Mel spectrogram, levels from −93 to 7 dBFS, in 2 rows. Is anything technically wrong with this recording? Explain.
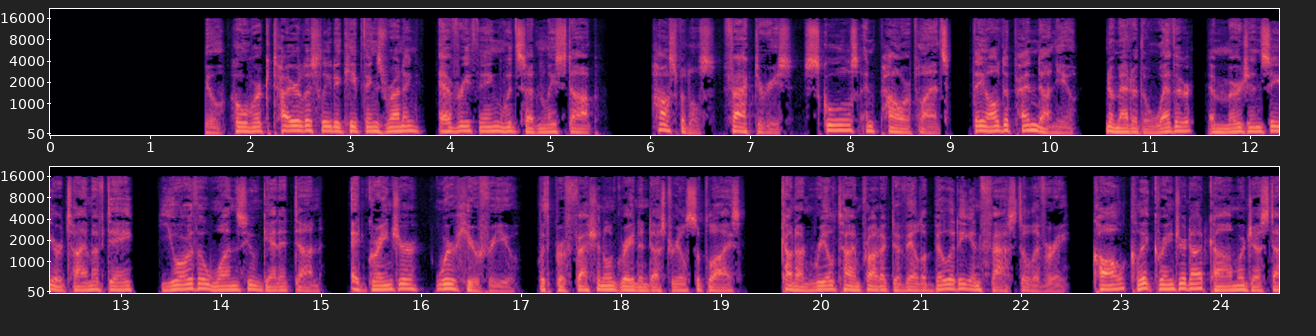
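Yes. For the first 1.56 s there is only dead digital silence, and then the speech bursts in at 1.56 s partway through a sound, with no natural onset or fade. This is a cut-off start: capture or streaming began late, so the opening of the utterance was never recorded.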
